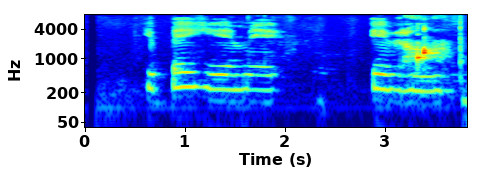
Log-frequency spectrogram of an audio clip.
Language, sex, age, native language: Icelandic, female, 10, Icelandic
